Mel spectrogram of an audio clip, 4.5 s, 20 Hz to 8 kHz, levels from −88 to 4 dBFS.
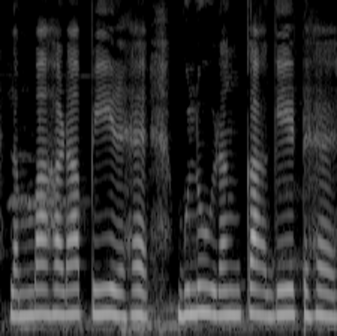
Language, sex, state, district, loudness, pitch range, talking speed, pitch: Hindi, female, Bihar, Muzaffarpur, -34 LUFS, 205-220 Hz, 120 wpm, 215 Hz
